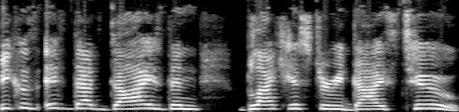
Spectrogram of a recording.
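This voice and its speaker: A woman speaks in a high pitch with a Haitian accent. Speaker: spiritual YouTuber. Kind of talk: monologue to camera. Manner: animated.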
